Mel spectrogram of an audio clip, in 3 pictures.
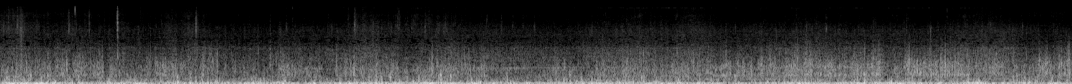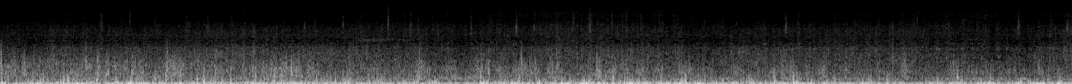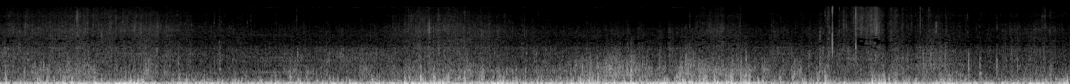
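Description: Wind buffeting the camera microphone during a fast ride on an electric mountain bike, a steady low rumble, with the tyres rolling over a dirt and gravel road.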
